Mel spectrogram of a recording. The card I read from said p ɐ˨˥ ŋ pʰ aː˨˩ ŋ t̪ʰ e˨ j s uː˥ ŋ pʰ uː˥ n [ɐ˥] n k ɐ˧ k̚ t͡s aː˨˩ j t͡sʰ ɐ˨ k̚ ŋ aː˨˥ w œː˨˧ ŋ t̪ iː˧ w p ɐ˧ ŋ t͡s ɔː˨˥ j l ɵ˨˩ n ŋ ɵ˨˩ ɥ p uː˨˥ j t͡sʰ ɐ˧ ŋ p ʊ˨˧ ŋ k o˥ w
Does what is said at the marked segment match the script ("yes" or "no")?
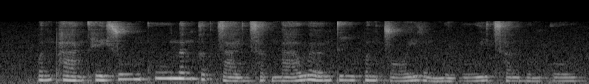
yes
